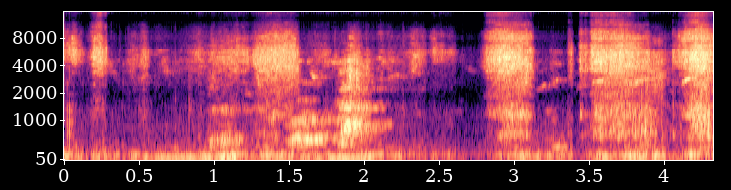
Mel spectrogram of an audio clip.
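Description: Dry pure-cement rounds crumbling and crushing under the fingers, soft powder pouring back into the pile in short, gritty bursts with brief pauses between them.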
